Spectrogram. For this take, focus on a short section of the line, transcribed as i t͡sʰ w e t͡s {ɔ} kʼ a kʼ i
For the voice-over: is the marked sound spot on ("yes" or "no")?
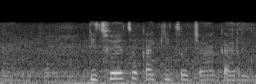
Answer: yes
